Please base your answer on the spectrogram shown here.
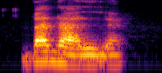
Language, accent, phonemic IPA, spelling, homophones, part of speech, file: French, Canada, /ba.nal/, banale, banal / banals / banales, adjective, LL-Q150 (fra)-banale.wav
- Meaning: feminine singular of banal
